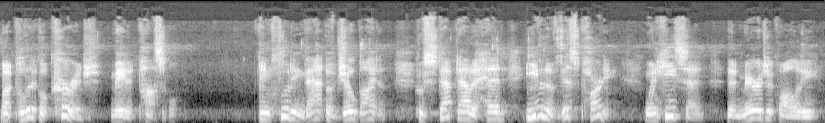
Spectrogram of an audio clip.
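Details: Adult speaker; ordinary speech.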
